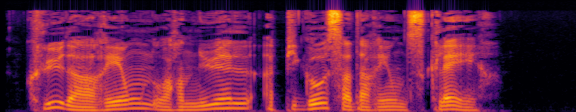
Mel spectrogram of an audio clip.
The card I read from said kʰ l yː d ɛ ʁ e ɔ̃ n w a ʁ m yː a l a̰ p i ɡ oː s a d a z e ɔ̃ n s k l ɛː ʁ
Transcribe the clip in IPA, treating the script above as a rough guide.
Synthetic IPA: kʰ l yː d a ʁ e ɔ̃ n w a ʁ n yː ɛ l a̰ p i ɡ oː s a d a ʁ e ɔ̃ n s k l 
